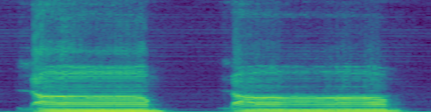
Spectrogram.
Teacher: لام کی ادائیگی میں زبان کے باریک کنارے کو اوپر والے دانتوں کے مسوڑوں سے لگا کر باریک آواز میں پڑھیں، یعنی لام لام۔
